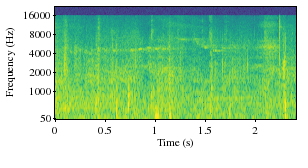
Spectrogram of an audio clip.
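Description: Faint, irregular footsteps of a few people walking on a dirt path.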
